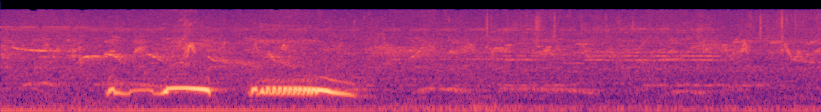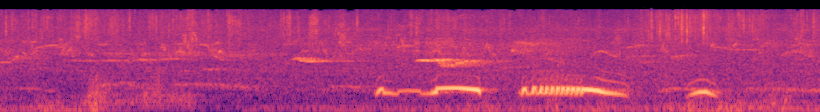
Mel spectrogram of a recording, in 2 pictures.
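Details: Spotted dove kept as a decoy to draw in wild doves, giọng đồng rặc voice; two cooing phrases about six seconds apart, each short coo, long falling coo and clipped end note, with a thud and faint chirps between.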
